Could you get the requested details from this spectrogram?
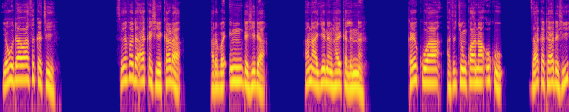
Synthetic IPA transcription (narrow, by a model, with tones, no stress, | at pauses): ja˦hʊ˦daː˦waː˦sʊ˦ka˨t͡ʃeː˦˨ | seː˦ɸɐ˦da˨ʔa˦ka˨ʃ̬eː˨kɐ˦ɽaː˨ | ʔa˨rba˨ʔɪ˦nda˨ʃ̬ɪ˦da˨ | ʔa˦naː˨ɡʲɪ˦nɪ˨ŋɦa˦jkɐ˨lɪ˦nːɐ˨ŋ | ka˦jkʷʊ˨wa˦ʔa˨t͡ʃɪ˦kʲɪ˦ŋkʷaː˦naː˦ʔʊ˦kʷu˨ | zaː˦ka˨taː˦da˨ʃ̬i˦ʔ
